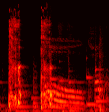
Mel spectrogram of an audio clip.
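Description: Two acted coughs from an adult, each a sharp burst with a voiced tail, over soft background music.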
